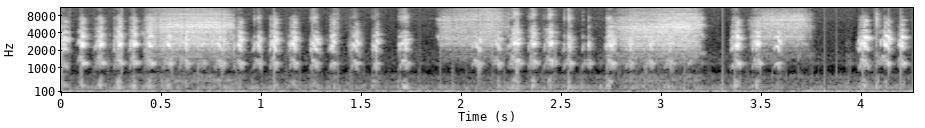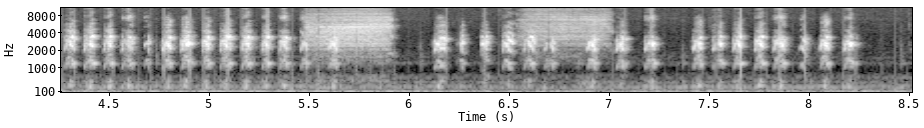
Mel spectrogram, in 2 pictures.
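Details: Barn owl chicks in a wild nest box begging during a feed of a jird brought by their mother; repeated rough hissing screeches, each under a second, alternate with rapid tapping and scratching.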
